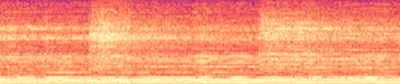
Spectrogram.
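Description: A man holding one long, steady sung note into a microphone over a karaoke backing track of a slow ballad, with a low bass note returning about halfway through.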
